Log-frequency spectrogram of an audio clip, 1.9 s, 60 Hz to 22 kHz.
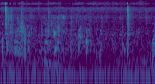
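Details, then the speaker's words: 1969 Buick Skylark project car, engine warm: low gurgling, irregular bubbling and soft chugging of coolant, baked-on seeping oil burning off; owner worried something may pop off; coolant bubbling. "it just kind of chugging and bubbling three years warm though"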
